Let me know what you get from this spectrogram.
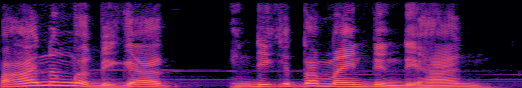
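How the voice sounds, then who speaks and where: Man doing a puzzled filipino schoolgirl, raised pitch, questioning, radio drama with music under. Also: sing-song, moderate pace, a little mellow. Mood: incredulous. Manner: questioning, incredulous. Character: puzzled young schoolgirl questioning her friend.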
